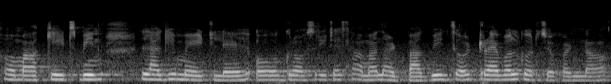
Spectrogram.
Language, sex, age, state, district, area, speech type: Goan Konkani, female, 18-30, Goa, Pernem, rural, spontaneous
